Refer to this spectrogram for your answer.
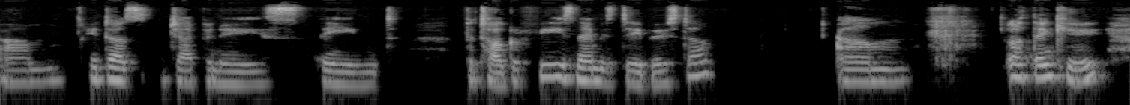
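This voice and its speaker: Somewhat breathy, a woman speaks with ordinary pitch variation on a very clean recording with a silent background. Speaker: artist sharing work. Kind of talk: casual chat. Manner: halting.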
